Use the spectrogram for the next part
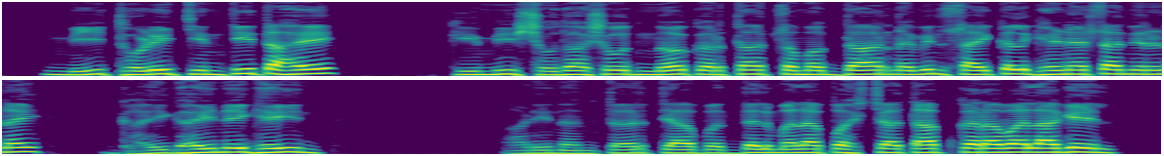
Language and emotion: Marathi, fearful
